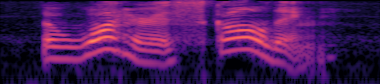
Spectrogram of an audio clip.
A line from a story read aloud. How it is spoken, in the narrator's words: I cried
